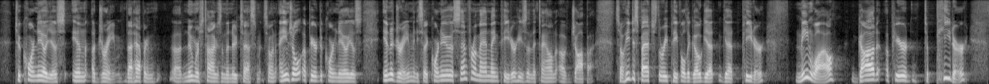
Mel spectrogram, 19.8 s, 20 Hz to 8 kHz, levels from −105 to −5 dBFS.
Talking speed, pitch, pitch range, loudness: 165 wpm, 145 Hz, 125-165 Hz, -27 LUFS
